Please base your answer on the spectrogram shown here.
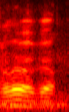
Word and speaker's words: Louisville: So, notice how I say it. I don't say it like a northerner. It's Louisville.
